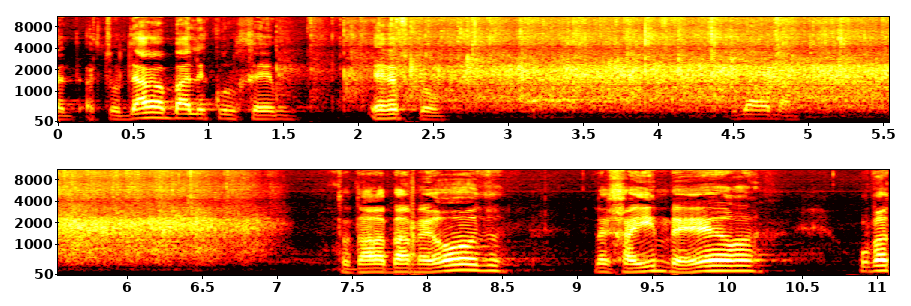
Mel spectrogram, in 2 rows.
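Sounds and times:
audience applauding: 1.4s - 7.1s.

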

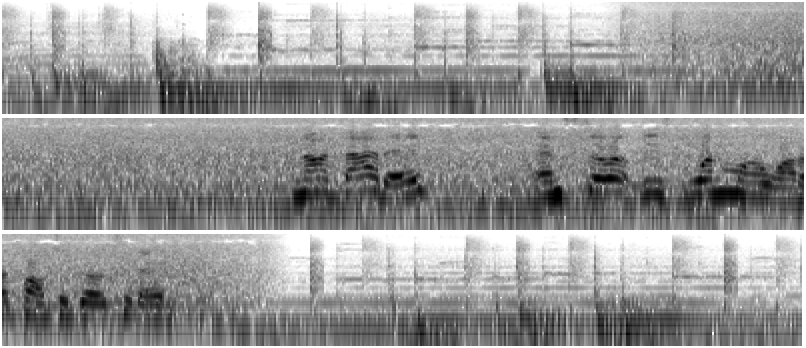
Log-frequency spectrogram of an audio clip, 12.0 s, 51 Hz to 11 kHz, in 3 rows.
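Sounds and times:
waterfall rushing: 3.1s - 9.5s.

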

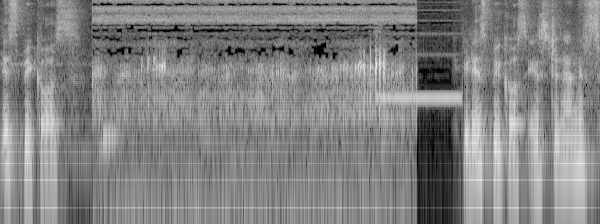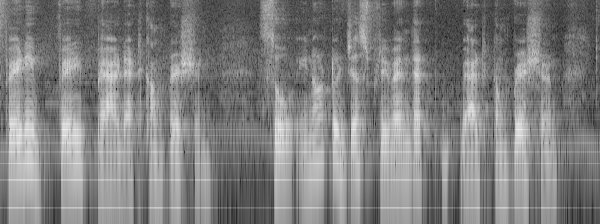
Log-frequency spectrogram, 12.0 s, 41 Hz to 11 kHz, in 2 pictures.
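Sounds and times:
steady harsh hiss: 0.9s - 4.2s.

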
